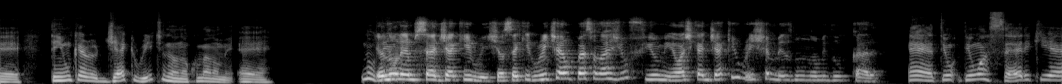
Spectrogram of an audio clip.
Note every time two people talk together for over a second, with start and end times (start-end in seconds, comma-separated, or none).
none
